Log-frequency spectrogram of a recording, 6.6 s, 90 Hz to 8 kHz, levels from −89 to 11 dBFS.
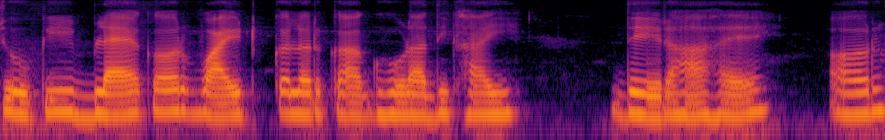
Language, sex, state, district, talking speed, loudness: Hindi, female, Uttar Pradesh, Hamirpur, 115 wpm, -20 LUFS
